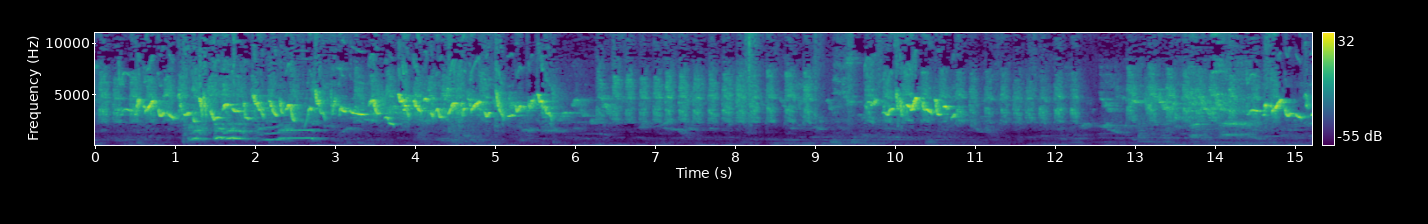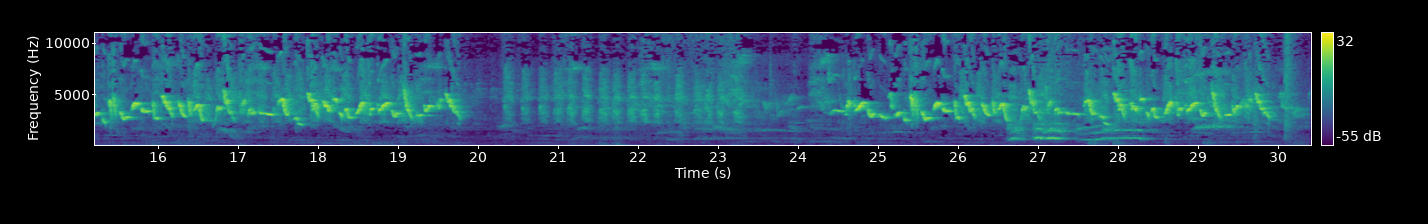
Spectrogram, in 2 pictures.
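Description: Male kecial kuning white-eye giving rapid, excited 'ciak ciak' chattering calls in bursts of several seconds, with quieter pauses between the bursts.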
